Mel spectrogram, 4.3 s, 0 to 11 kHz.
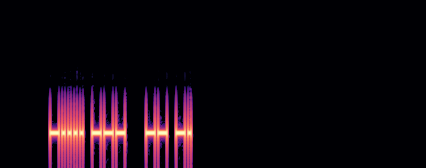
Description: Morse code, heard as a keyed tone, about 40 wpm, 700 Hz. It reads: 6O MN
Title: Winter Field Day Exchanges Encore 40wpm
